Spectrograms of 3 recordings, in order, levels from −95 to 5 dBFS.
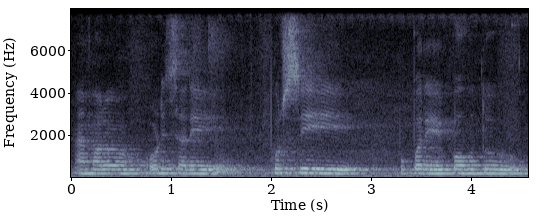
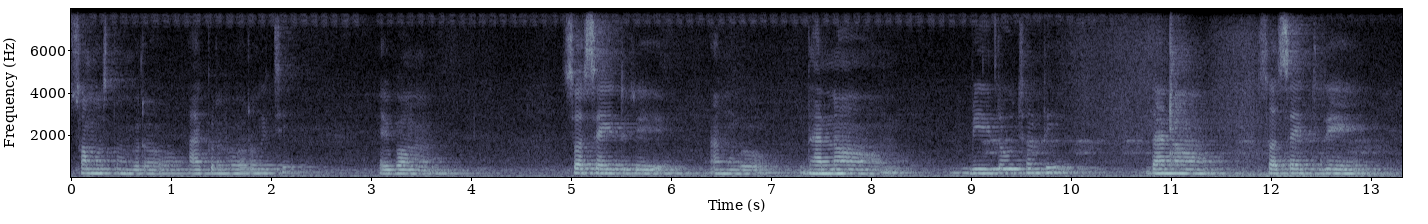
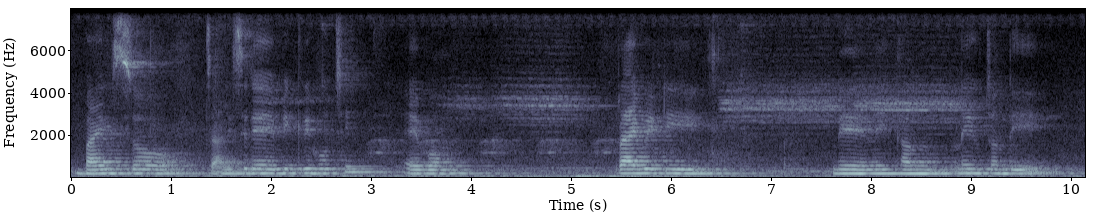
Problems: constant background noise, continuous background conversations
